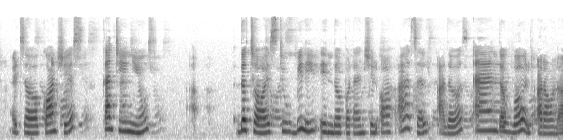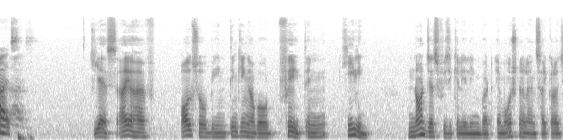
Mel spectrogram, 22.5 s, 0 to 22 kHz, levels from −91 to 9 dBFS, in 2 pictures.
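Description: Speech runs through the whole clip with echo with no canceller: every phrase returns roughly a third of a second later as a copy about 19 dB quieter and thinner. The far end is playing the call over a loudspeaker and its microphone feeds it back with nothing removing it. On a spectrogram each syllable's harmonic pattern reappears as a fainter, blurred ghost shifted right by that delay; on a waveform, low-level bumps trail each burst of speech.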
